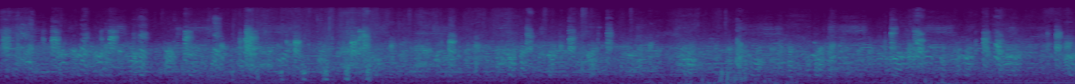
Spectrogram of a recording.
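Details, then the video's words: Wood stork chicks at Wakodahatchee Wetland, Florida, on Father's Day, giving a continuous dense chorus of harsh, raspy, noisy calls that rise and fall in loudness without pause. "Happy Father's day Wood Stork chicks"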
